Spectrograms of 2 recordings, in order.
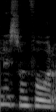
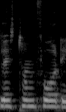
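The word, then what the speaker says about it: Tomforde: And then Liston Ford has also, sorry, I keep saying Liston Ford. I know her name now is pronounced Liz Tom Ford, but I've only realized this recently, so it's kind of set in my mind as Liz Tom Ford, but I need to say her name correctly.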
